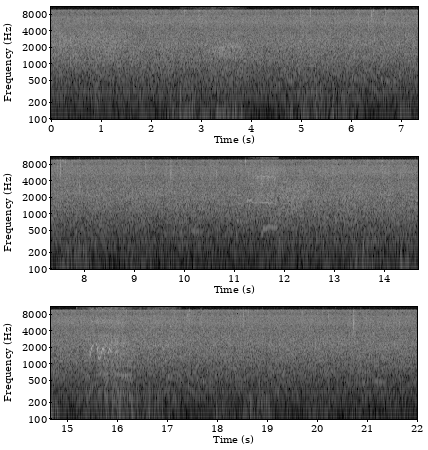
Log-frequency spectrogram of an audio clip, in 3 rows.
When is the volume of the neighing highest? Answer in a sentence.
The volume of the neighing peaks at 16 seconds.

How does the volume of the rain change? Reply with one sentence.
The loudness of the rain stays about the same.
